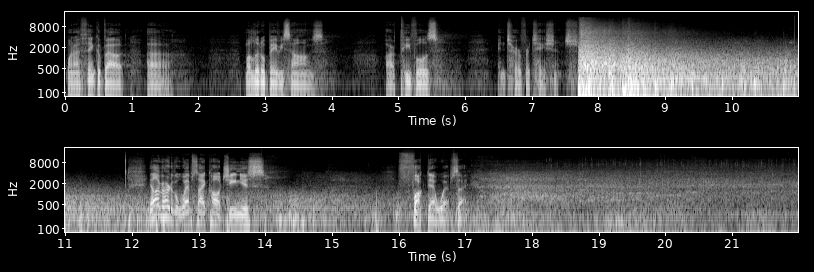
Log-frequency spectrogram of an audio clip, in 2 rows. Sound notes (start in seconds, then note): 7.7 audio clip of thunder clap; 17.1 laughter; 17.1 applause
